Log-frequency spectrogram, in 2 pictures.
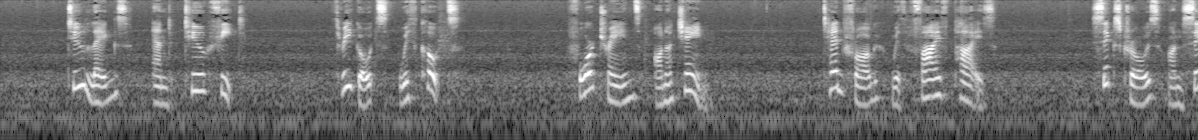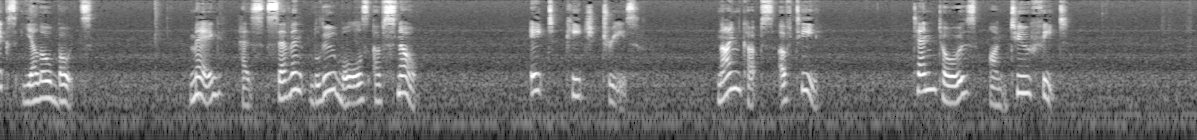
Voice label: Reading Test Practice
